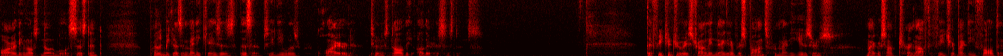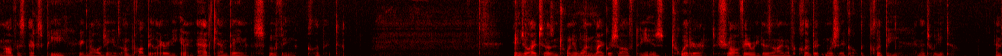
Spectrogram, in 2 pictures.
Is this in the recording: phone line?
no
